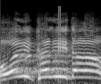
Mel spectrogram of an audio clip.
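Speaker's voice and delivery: high, loud calling out.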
